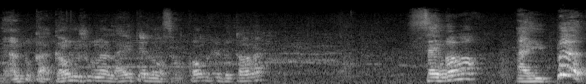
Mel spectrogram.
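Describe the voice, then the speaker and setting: A man talks at a high pitch with very wide pitch swings. Noticeable background noise and audible room echo surround him. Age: 70s. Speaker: veteran journalist. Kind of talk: interview. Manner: halting.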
